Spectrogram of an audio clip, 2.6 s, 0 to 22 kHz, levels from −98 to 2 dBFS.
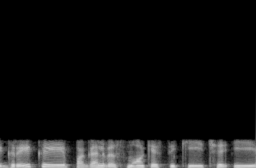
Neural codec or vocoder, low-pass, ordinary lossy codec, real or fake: none; 3.6 kHz; AAC, 32 kbps; real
